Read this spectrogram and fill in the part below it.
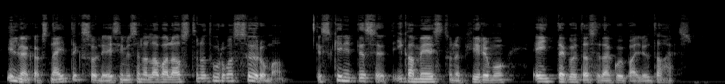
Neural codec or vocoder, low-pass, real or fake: none; 10.8 kHz; real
